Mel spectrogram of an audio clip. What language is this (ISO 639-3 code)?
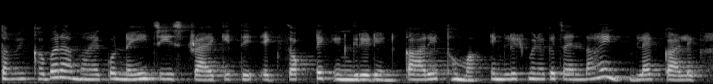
snd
